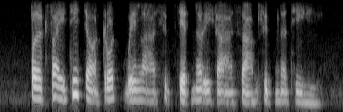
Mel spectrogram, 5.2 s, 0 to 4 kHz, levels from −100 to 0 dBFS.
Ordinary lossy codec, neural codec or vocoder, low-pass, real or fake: Opus, 32 kbps; codec, 16 kHz, 16 kbps, FunCodec, trained on LibriTTS, 50 frames a second; 3.6 kHz; fake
